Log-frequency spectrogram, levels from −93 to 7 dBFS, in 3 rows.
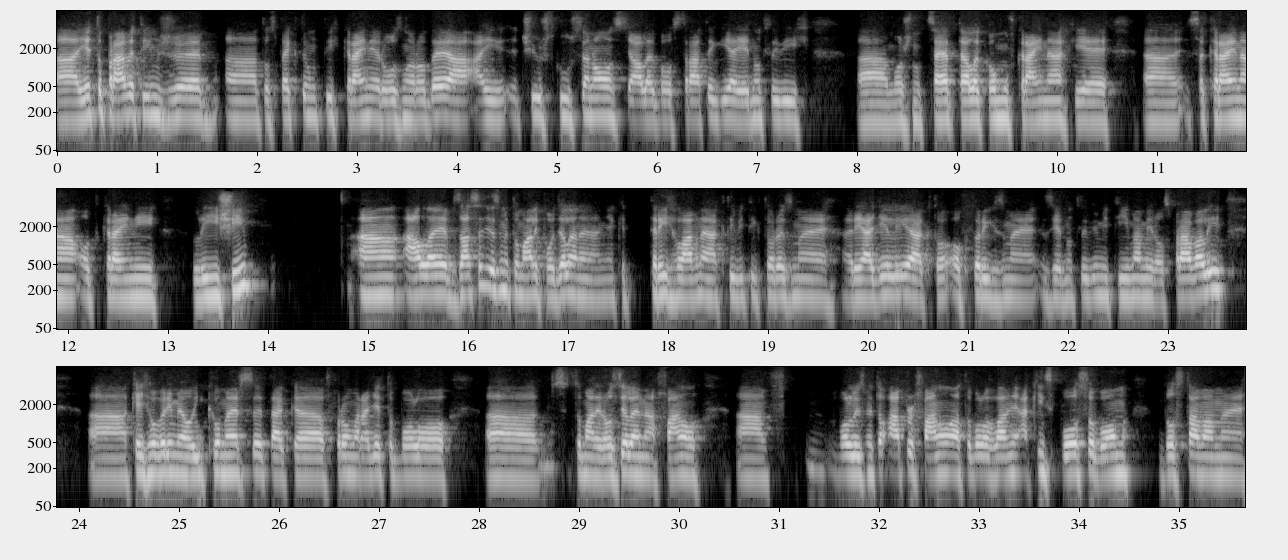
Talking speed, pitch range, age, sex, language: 140 wpm, 145-160 Hz, 20-39, male, Slovak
